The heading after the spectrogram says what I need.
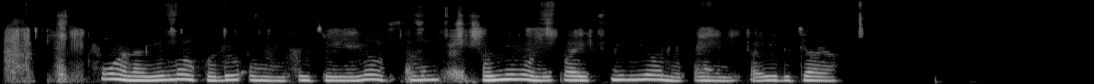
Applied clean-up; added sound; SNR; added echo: neural mask model Resemble Enhance denoiser.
